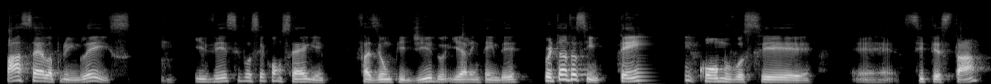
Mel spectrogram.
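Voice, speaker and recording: A Brazilian man in a casual video lesson, talking to his students in a chatty, encouraging way. His pitch leaps and dips a lot as he talks. His voice sits in an ordinary middle range for a man. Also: animated, unhurried. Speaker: English teacher.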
